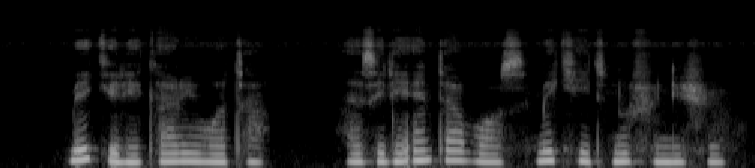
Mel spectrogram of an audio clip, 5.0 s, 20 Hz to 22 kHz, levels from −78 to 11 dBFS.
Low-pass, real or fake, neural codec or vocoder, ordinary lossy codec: 10.8 kHz; real; none; none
